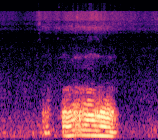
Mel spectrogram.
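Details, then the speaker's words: Pet dog snoring on the couch: a brief soft snuffle followed by a single low, drawn-out snoring breath with a faint buzzy hum, quiet room background. "Peggy don't hear the hard drive but do you hear the dog snoring"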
